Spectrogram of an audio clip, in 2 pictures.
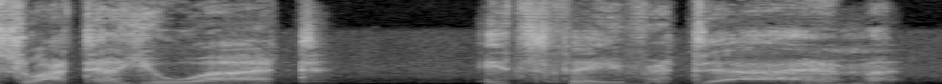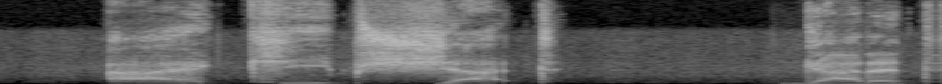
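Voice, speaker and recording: Whispering in a put-on character voice, a man goes at a very slow pace with long, frequent pauses. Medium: video game. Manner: clipped, slangy, scornful.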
